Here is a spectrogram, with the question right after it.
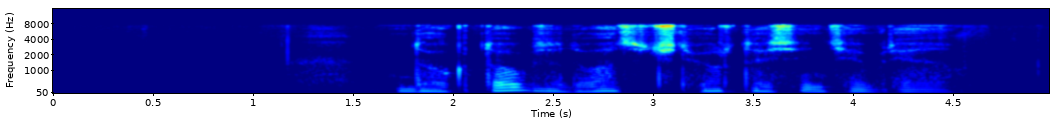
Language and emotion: Russian, sad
